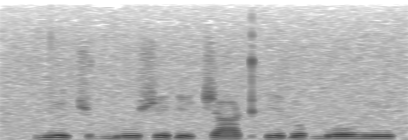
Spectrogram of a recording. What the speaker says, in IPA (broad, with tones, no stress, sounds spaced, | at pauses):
d ĩ˦˨ t͡ʃ ʊ˨ ɡ͡b uː˦ ʃ i˦ ɗ i˨˦ t͡ʃ aː˦ kʰ i˦ ɗ o˦ ɡ͡b oː˦ ɣ ĩ˦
